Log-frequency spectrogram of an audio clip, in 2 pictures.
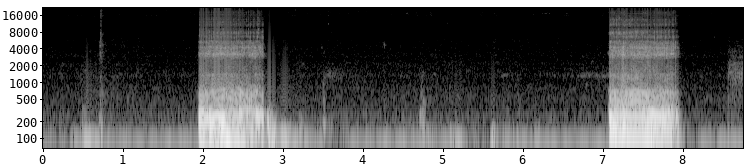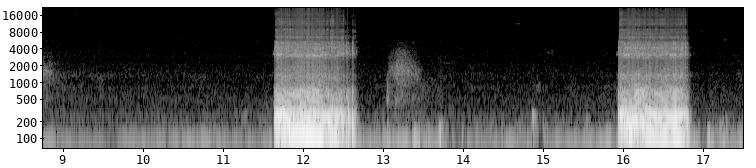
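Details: Dog fallen asleep with a star cushion in its mouth, four loud, low rattling snores about every five seconds, roughly 13 a minute, quiet breathing between; ordinary snoring.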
